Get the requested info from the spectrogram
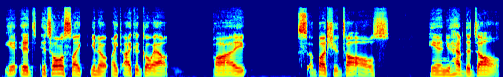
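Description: A man with a slightly high, clear voice, captured dry and close. He chats casually as an interviewed author, halting and circling back over his phrases. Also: no echo. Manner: halting, circles back with repeated filler words. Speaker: interview guest, children's author. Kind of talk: casual conversational answers.

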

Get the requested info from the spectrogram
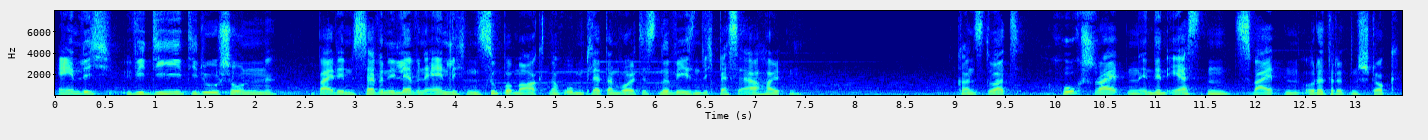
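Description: A man's voice: medium pitch, moderate pace. Man narrating as game master over music. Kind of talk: improvised tabletop role-play narration. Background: faint background music.

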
